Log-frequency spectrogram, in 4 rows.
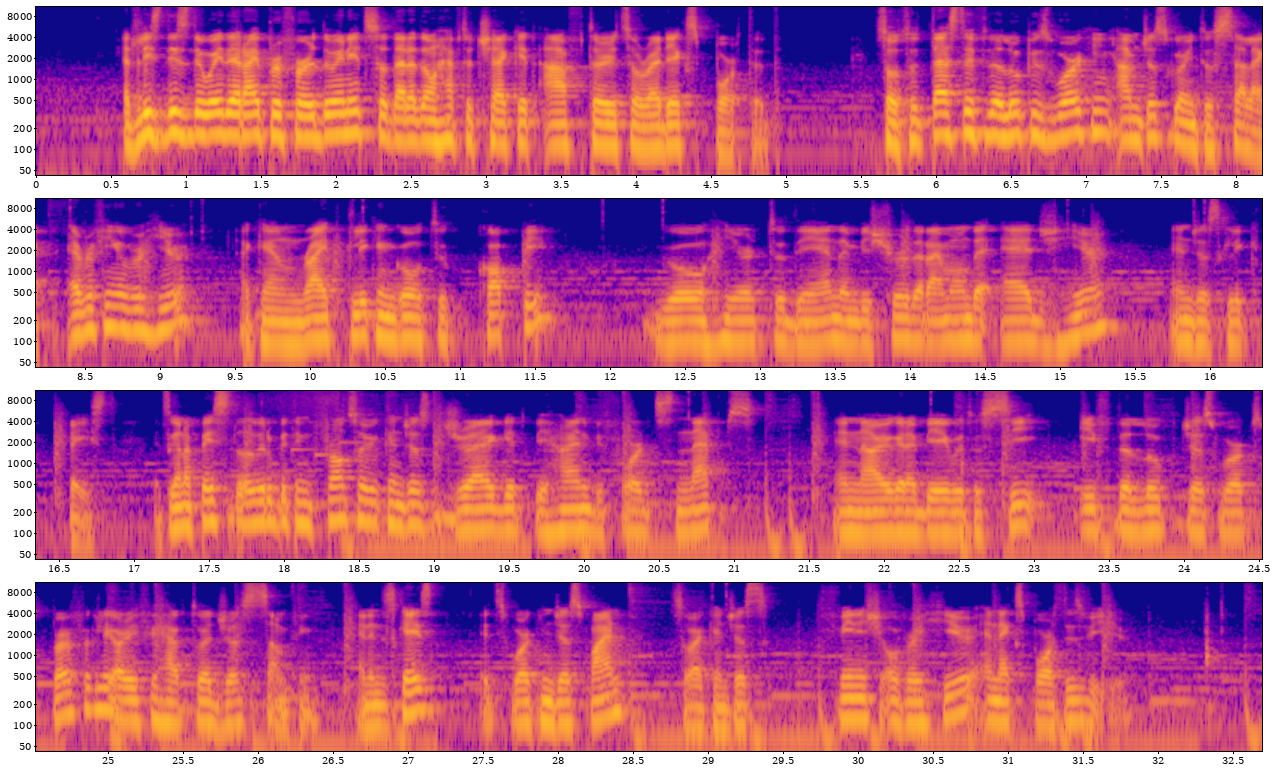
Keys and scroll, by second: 22.5 BackSpace, 22.7 space.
